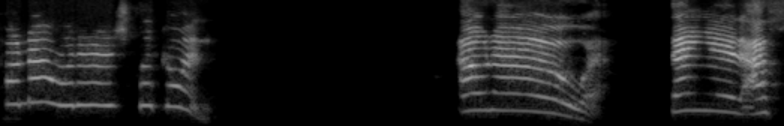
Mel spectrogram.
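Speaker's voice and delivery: high-pitched oh-no of alarm; dismayed surprise. Real, not acted. Accidentally clicked the wrong thing.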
